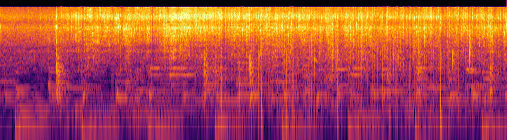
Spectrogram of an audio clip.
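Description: Sliced onions and ginger paste frying in hot oil in a pan, sizzling steadily, with a spatula scraping and tapping against the pan as they are stirred.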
